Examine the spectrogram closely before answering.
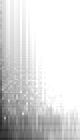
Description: boom bass drum sample g key, Royality free bass drum sound tuned to the G note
